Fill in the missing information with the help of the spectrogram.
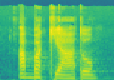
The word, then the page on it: mélancolique: /me.lɑ̃.kɔ.lik/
